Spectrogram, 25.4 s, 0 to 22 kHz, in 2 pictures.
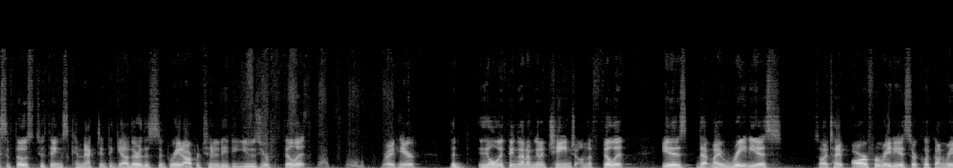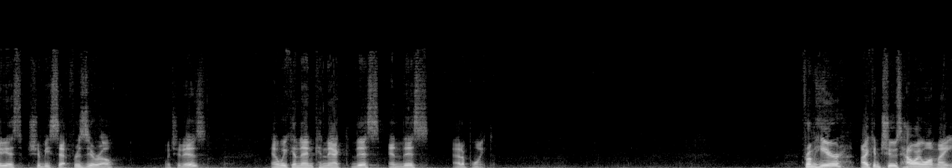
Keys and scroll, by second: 15.6 Return, 21.1 Escape.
